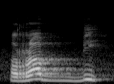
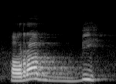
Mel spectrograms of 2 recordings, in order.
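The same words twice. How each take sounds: No difference in how they are said.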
